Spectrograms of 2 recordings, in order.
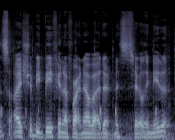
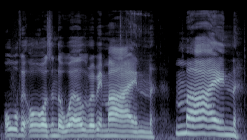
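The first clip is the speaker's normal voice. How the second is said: megalomaniac rant; 6 semitones higher, 3 dB louder, slower than usual. Pretend. Greedy gloating over found ores.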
